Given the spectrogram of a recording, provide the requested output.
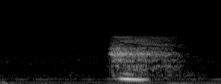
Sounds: Sigh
